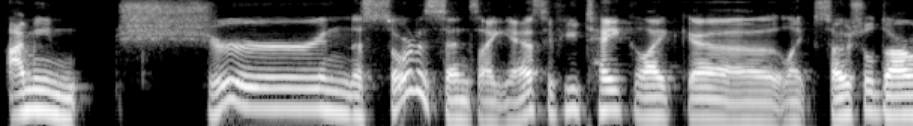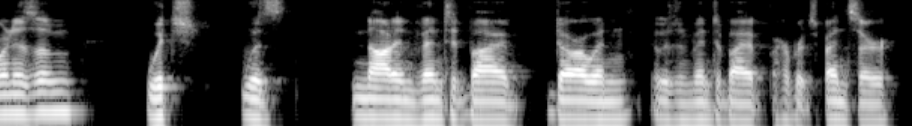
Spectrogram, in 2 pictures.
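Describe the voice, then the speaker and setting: A man's voice: mid-range voice, takes it slowly, a bit bright. A man with a Southern accent hosting a casual panel chat, reading out posts and answering them with wry sarcasm. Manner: wry, sarcastic, laughs often. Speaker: host.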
